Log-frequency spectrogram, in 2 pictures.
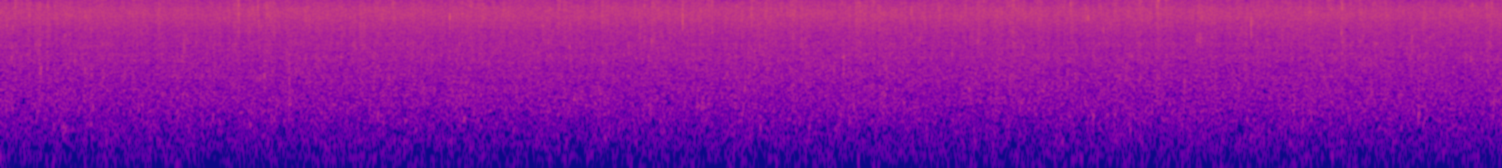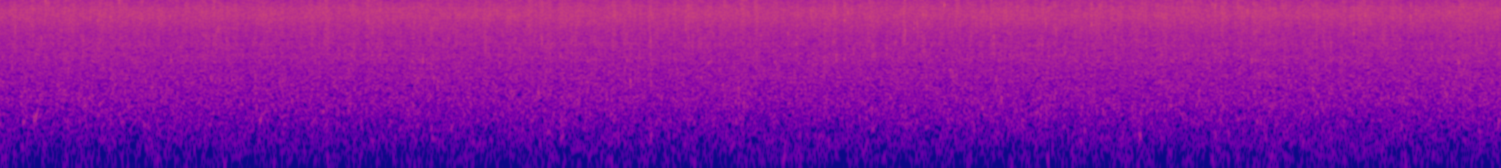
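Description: Steady rush of a flowing stream, an even water sound that does not change.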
